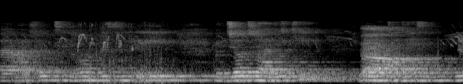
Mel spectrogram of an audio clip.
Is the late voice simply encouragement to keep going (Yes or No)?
Yes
